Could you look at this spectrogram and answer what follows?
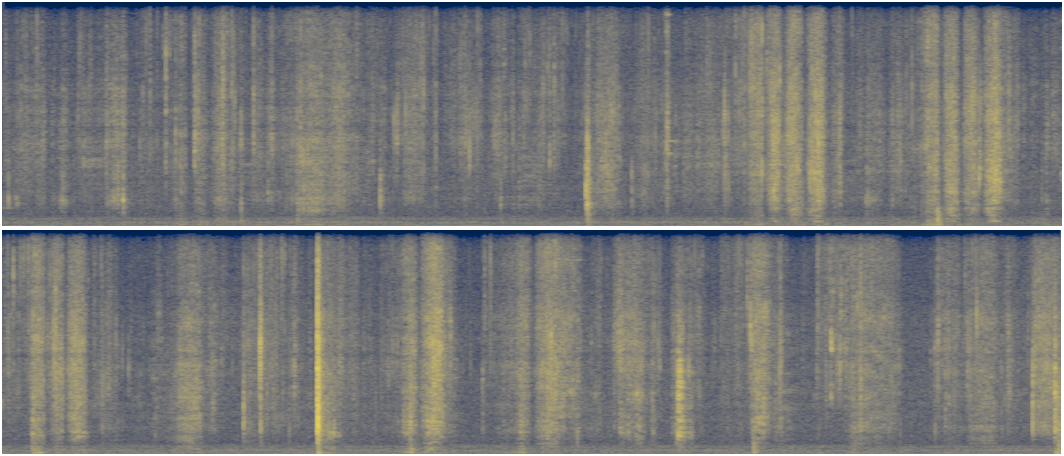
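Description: Kitchen knife cutting raw chicken breast on a plastic cutting board: irregular taps of the blade on the board and short slicing and scraping sounds, one sharper knock about two-thirds of the way through.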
